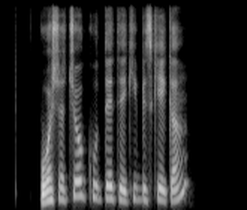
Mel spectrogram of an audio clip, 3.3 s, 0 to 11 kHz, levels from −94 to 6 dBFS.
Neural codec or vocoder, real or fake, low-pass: codec, 24 kHz, 1.2 kbps, DualCodec; fake; 9.9 kHz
